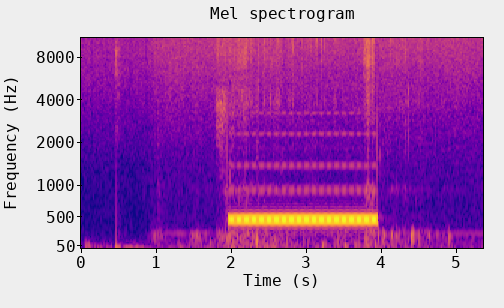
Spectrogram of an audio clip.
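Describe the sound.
A steady telephone dial tone sounds as a call is placed. The loud, constant, buzzy tone lasts about two seconds and cuts off abruptly, with faint background noise before and after.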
